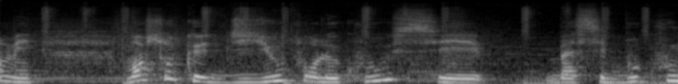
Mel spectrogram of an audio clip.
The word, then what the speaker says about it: GU: GU, donc G-U, qui se prononce GU à l'anglaise.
